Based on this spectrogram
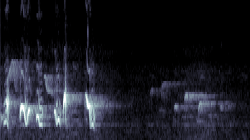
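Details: Red-whiskered bulbul, melodious training song for young birds: a loud rapid phrase of chirping, whistled notes in the first second, then quieter thin trailing whistles and silence.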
